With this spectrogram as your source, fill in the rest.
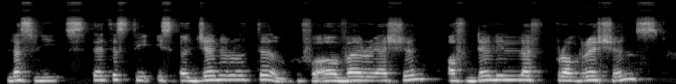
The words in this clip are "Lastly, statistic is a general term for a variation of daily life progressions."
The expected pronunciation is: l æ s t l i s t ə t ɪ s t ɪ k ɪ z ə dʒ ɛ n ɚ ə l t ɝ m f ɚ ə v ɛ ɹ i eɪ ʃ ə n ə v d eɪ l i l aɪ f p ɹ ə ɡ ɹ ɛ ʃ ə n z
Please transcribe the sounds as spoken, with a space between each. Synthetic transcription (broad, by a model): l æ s l i s t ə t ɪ s t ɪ k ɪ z ə dʒ ɛ n ɚ ə l t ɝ m f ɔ ə v ɛ ɹ i eɪ ʃ ə n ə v d eɪ l i l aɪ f p ɹ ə ɡ ɹ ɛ ʃ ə n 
